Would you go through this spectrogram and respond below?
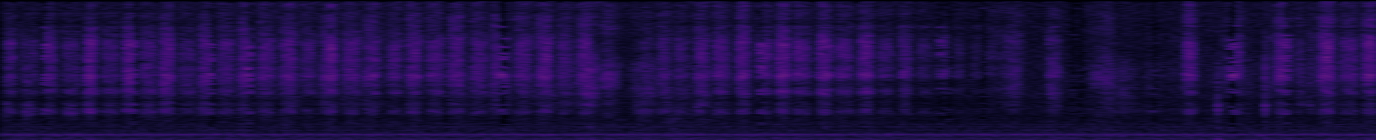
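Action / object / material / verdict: scrape / graphite pencil on drawing paper / paper / none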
